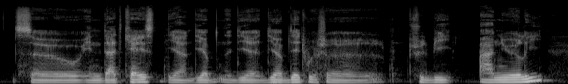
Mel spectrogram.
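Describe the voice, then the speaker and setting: Speaking at a fairly slow pace, a man with a French accent holds a fairly low pitch and a monotone, flat intonation on a very clean recording with a silent background. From France. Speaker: cocktail blogger. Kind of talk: casual chat. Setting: studio.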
